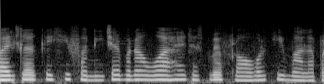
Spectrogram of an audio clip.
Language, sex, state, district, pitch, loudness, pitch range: Hindi, female, Himachal Pradesh, Shimla, 215 Hz, -18 LUFS, 200-220 Hz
